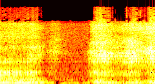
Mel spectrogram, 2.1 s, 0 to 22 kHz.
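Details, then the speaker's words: Loud, rough snorting gasp as breathing restarts after a pause of about a minute and fifteen seconds in obstructive sleep apnea, with oxygen saturation down to 49, the cycle repeating 500–600 times a night. "но слава богу он через минуту 15 начнёт дышать потому что мозг проснётся и подумать что я уже умираю"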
